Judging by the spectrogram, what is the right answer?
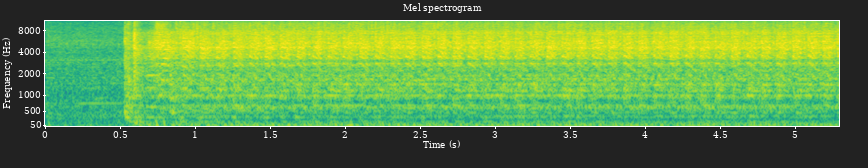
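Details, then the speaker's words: Merkur XR4Ti after engine swap, first start attempt after months of work with exhaust just fitted: starter cranks engine with an even quick chugging rhythm but it never fires; oil pressure light goes out while cranking, chunks found in fuel line, old gas suspected. "the oil pressure like goes out when it's cranking which is a good sign got oil pressure"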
